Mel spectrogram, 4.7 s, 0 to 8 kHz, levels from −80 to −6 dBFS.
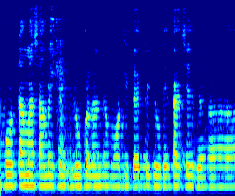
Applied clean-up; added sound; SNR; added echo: neural mask model DeepFilterNet 3.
